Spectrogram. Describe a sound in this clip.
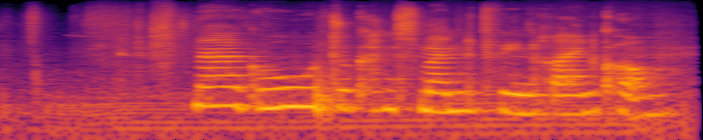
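A young girl speaks in a high, clear voice close by.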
